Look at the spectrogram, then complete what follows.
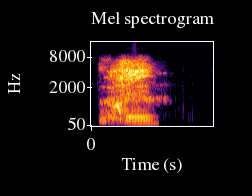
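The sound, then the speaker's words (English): A single sneeze, fairly loud, a short breathy burst with a voiced edge that cuts off quickly into silence. “Bless you.”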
